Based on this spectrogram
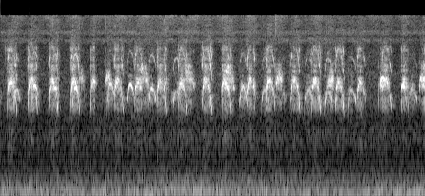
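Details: Hungry kingfisher nestlings being fed at their wild nest utter sharp, buzzy notes in a quick stream, a little over two per second, edgy and rasping, over soft low background hum.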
